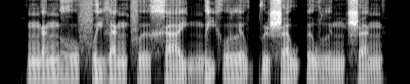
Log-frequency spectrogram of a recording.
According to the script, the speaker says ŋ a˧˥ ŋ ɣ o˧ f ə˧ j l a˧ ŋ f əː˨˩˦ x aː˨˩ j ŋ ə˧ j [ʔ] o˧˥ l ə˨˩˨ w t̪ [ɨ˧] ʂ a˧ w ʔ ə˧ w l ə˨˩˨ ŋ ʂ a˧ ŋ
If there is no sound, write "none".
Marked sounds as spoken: ʔ, ɨ˨˩˨

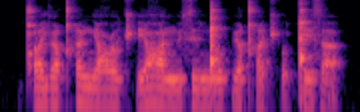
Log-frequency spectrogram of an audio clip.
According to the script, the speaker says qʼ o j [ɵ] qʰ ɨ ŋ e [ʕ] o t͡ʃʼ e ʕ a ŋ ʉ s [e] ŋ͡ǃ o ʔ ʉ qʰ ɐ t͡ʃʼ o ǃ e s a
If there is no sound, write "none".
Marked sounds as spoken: ɵ, ʕ, ɨ

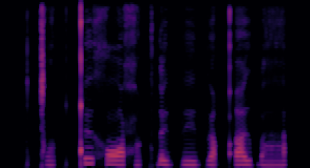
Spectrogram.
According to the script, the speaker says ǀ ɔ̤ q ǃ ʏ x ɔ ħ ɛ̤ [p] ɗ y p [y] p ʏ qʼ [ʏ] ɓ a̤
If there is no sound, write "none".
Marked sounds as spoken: q, y, ɨ

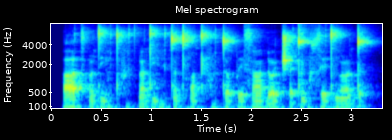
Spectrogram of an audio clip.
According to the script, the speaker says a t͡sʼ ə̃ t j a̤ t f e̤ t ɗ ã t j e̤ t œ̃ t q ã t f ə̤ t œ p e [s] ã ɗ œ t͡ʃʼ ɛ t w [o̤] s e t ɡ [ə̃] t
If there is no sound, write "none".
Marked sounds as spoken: s, o̤, œ̃

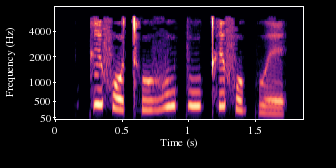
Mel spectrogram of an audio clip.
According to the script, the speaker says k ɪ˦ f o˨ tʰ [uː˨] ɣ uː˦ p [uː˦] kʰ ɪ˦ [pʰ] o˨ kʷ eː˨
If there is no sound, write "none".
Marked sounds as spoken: u˨, uː˦, f

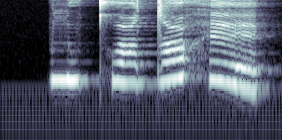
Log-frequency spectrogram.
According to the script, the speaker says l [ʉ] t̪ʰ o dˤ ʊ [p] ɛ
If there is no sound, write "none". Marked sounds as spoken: u, h

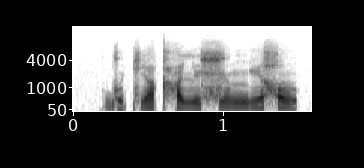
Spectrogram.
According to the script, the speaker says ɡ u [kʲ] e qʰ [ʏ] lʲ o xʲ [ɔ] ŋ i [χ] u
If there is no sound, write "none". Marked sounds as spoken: kʲ, ə, o, χ

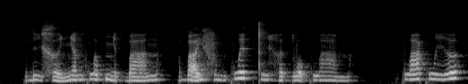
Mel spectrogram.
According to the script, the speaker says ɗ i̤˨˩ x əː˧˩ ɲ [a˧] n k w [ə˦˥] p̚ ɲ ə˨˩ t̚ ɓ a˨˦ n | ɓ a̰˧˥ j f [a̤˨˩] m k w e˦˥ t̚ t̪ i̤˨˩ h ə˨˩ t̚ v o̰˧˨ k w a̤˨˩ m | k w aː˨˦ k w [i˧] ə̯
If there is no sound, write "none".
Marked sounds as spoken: a˧, ə˦˥, ə̤˨˩, i˨˦

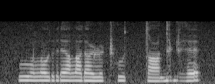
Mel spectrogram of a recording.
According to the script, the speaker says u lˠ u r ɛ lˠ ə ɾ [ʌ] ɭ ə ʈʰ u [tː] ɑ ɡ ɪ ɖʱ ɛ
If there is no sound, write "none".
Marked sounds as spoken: ʌ, tː

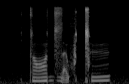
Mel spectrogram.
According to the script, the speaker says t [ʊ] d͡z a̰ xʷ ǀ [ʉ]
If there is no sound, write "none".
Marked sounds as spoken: ɔ, ʉ

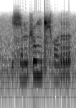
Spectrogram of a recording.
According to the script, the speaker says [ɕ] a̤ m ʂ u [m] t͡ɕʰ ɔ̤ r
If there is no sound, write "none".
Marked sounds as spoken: ɕ, m

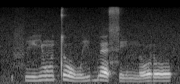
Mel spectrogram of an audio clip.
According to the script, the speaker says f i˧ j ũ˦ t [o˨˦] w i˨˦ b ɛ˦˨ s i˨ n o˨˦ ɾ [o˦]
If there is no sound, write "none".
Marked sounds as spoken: o˦˨, o˦

